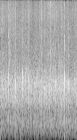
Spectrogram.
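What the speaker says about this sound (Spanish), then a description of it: "Fuerte aplauso." A conference audience gives loud, dense applause, many hands clapping together in a steady burst that lasts the whole moment.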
